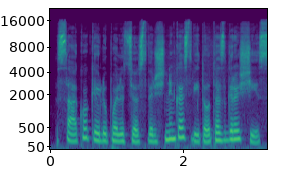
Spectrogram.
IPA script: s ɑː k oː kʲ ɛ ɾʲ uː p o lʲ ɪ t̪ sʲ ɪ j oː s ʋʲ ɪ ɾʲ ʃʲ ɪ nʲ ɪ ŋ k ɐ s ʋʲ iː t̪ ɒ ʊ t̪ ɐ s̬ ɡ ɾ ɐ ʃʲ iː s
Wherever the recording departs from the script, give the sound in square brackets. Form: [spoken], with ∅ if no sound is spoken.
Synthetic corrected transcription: s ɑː k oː kʲ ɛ [lʲ] uː p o lʲ ɪ t̪ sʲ ɪ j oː s ʋʲ ɪ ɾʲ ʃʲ ɪ nʲ ɪ ŋ k ɐ s ʋʲ iː t̪ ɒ ʊ t̪ ɐ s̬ ɡ ɾ ɐ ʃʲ iː s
